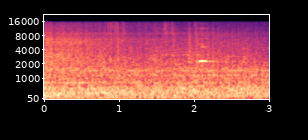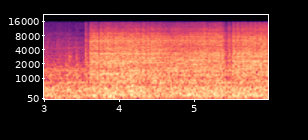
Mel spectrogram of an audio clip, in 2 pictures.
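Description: Freight train container wagons rolling past: steady wheel-on-rail rumble and clatter, with a brief high-pitched note about two seconds in.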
